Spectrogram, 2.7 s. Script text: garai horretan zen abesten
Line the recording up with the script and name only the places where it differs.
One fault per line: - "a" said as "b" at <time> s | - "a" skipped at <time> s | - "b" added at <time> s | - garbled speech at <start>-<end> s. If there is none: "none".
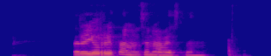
none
